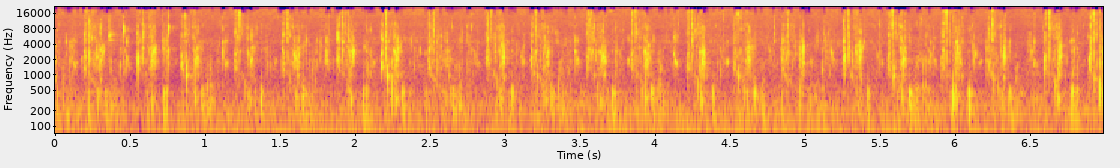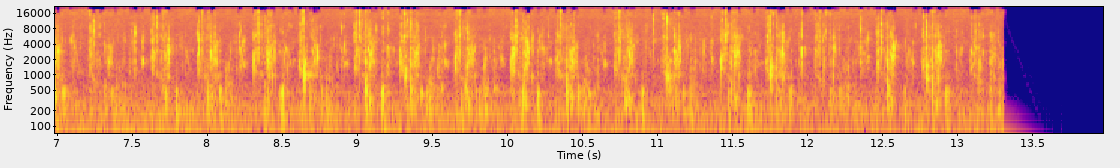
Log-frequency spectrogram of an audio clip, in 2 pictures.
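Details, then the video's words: Little kitten happily drinking milk on the street, quick wet lapping clicks repeating several times a second without pause for about thirteen seconds, then silence. "Kitten drink sound effect, cute happy little cat drink milk on the street"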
